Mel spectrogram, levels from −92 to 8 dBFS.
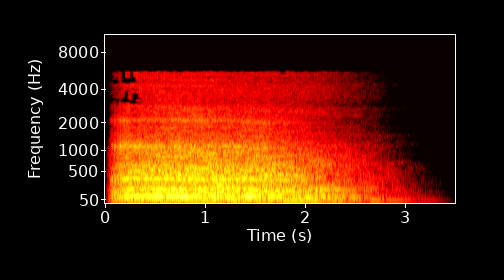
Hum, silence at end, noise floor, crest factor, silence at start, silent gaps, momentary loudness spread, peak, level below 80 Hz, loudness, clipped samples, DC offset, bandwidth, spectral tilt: none; 0.8 s; -57 dBFS; 12 dB; 0.05 s; none; 14 LU; -4 dBFS; -26 dBFS; -16 LUFS; under 0.1%; under 0.1%; 5.8 kHz; -13 dB/octave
